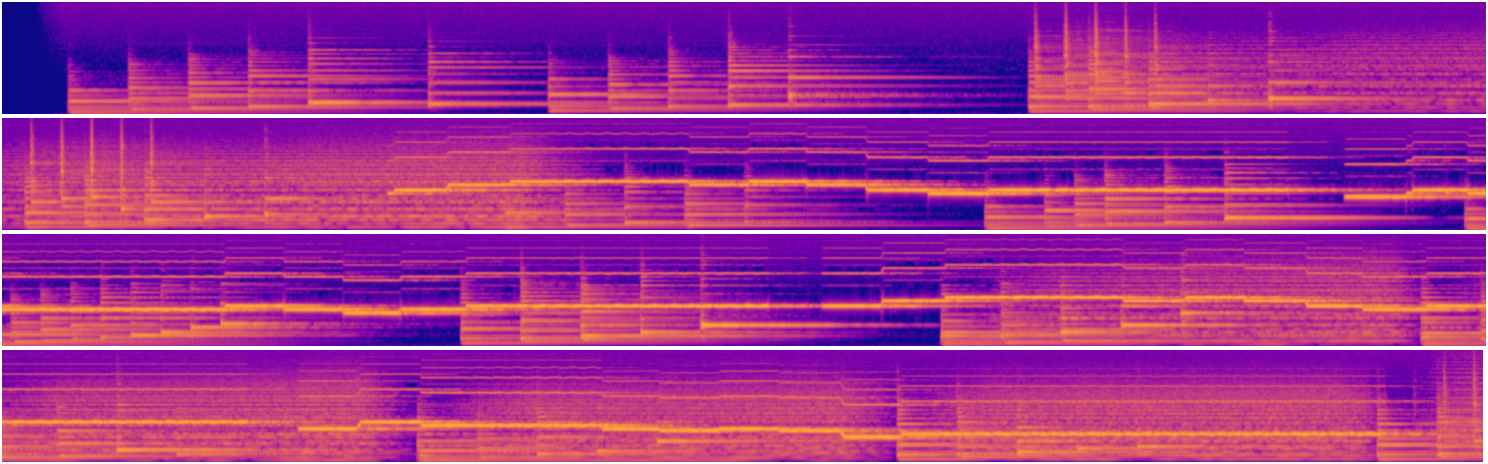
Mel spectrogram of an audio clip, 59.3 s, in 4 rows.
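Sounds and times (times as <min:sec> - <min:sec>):
instrumental music: 0:00.6 - 0:59.3.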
